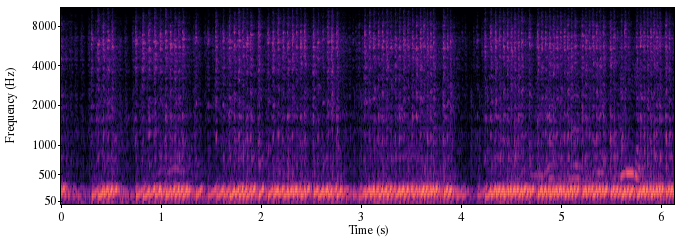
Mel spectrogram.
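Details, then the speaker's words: 1955 Morris Minor with engine and gearbox just installed, end of day one, not yet driving: firm steady beat with a few throttle blips, holding speed without cutting out; normal running. "So there we are, end of day one, and we've got a running Morris Minor, not driving yet."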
